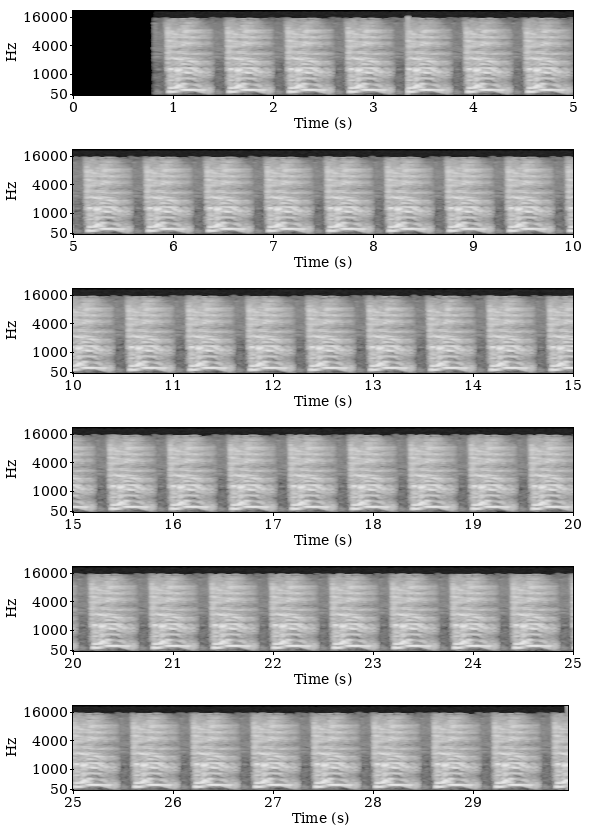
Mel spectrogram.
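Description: A man's voice saying one short syllable, 'poo', looped over and over at about three repeats every two seconds, each repeat the same. It starts about a second in.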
